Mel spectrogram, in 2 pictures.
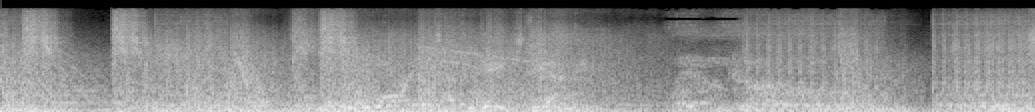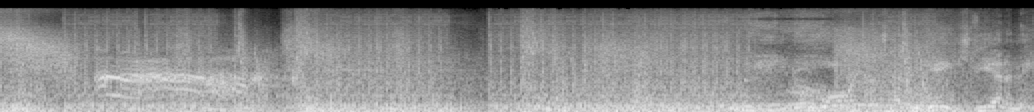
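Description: Explosions boom in a game battle.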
